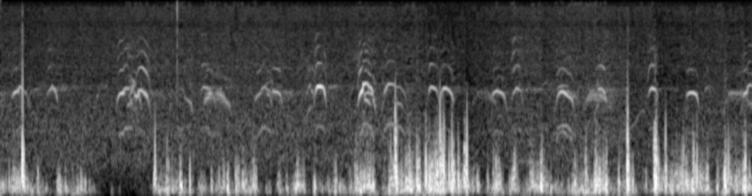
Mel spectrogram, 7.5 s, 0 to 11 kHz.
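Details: Two tundra swans at Munsö, Ekerö, on 2 April 2021 give soft, arched honking calls over and over, overlapping, with steady low wind rumble underneath.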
